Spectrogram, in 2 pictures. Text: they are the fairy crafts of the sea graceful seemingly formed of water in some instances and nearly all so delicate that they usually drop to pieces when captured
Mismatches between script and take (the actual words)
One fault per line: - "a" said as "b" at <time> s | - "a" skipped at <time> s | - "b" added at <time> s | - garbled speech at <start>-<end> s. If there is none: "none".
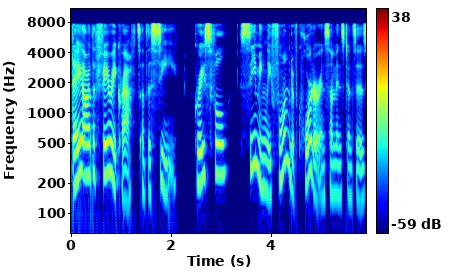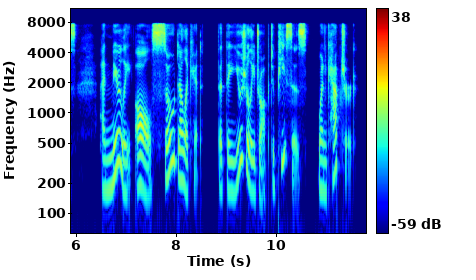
- "water" said as "quarter" at 4.5 s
